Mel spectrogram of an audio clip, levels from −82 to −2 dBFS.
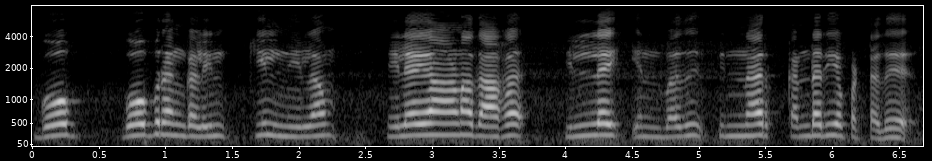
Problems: constant background noise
